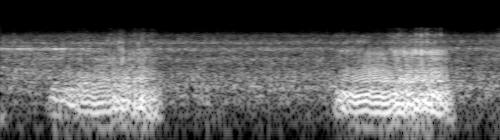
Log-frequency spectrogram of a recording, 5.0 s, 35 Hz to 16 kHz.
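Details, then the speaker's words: A sleeping female snoring so loudly it could be heard from the front porch over the air conditioner: two long, loud, rattling snores about three seconds apart, roughly 20 breaths a minute, over steady room hum. "No, she's snoring. Hope you can see me. Check it out. It's so loud, I was able to hear it out there on the front porch area."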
